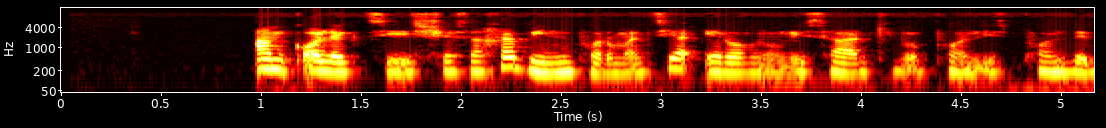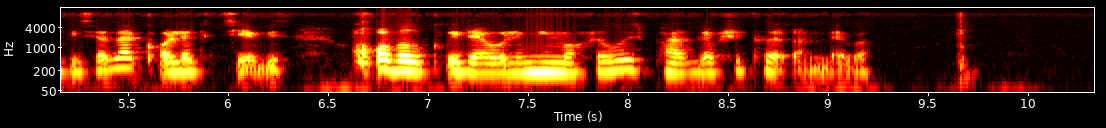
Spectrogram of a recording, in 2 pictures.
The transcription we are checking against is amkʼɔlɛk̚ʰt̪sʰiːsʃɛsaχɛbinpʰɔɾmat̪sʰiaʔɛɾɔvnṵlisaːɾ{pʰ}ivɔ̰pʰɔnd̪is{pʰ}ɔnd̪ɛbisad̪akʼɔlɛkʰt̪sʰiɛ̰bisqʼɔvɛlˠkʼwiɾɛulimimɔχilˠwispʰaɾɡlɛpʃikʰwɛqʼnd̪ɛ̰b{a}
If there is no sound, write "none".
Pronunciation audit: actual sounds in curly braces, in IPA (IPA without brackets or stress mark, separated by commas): kʰ, pʰ, a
